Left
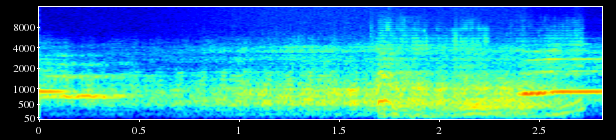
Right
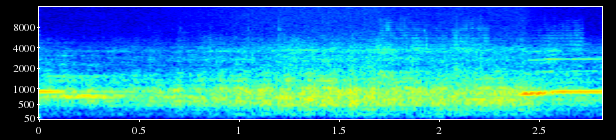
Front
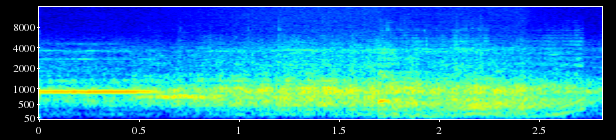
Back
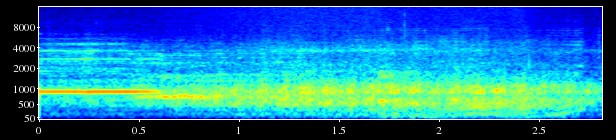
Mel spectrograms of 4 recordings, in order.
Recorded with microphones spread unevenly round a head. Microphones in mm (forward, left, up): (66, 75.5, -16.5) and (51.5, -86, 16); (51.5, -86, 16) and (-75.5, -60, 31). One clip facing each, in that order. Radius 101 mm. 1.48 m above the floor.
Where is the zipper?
75° left.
